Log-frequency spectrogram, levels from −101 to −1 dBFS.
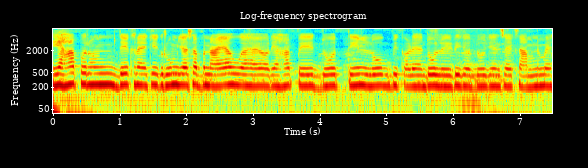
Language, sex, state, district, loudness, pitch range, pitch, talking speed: Hindi, female, Chhattisgarh, Balrampur, -14 LUFS, 215-230 Hz, 225 Hz, 250 wpm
